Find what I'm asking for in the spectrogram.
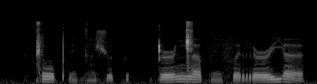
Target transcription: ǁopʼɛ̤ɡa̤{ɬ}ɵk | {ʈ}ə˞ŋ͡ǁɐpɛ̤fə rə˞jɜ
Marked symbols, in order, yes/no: no, yes

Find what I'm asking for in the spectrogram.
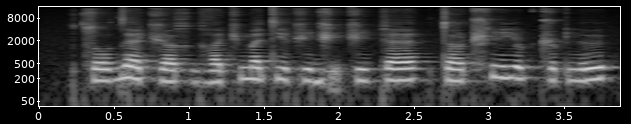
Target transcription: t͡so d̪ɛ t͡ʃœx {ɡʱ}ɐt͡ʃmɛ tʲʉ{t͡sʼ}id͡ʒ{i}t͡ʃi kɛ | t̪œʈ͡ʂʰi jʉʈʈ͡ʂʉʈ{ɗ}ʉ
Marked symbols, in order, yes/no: yes, no, no, no

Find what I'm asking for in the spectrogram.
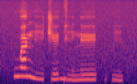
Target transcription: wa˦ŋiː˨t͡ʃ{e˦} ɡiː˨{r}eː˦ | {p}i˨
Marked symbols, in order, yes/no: no, no, yes

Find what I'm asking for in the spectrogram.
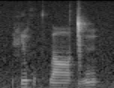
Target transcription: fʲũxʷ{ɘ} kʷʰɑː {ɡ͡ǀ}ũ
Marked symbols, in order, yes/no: yes, yes

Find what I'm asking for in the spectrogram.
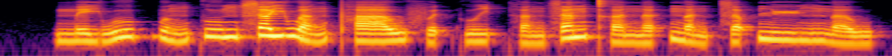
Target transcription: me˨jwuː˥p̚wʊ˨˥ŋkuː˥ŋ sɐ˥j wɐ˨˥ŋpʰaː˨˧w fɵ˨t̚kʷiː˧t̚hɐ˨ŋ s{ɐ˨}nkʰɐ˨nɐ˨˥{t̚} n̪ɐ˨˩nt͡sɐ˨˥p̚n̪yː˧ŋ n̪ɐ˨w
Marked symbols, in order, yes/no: no, yes

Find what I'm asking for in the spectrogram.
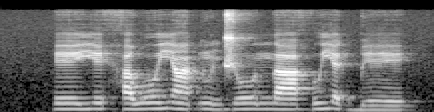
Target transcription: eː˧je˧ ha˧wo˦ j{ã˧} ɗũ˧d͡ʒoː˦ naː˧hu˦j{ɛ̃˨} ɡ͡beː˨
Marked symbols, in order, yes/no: yes, no

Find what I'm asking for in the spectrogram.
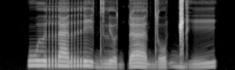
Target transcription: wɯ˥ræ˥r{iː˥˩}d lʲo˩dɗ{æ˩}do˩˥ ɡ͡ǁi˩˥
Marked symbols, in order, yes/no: no, no

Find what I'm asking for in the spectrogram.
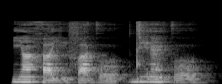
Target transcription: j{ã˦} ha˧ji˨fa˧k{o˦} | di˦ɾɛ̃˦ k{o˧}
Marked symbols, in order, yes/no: yes, no, yes

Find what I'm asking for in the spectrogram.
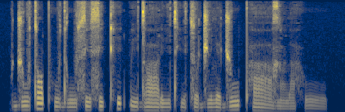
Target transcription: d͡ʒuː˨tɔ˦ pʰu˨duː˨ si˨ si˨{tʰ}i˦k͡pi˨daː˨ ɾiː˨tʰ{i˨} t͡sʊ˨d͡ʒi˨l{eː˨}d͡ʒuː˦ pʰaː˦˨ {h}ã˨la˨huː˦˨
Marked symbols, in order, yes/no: no, yes, no, no

